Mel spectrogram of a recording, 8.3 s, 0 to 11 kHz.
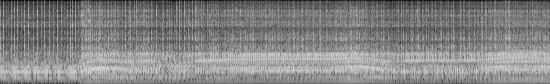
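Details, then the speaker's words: Echo ES2400 leaf blower two-stroke on a replacement HIPA copy carburetor (high-speed mixture screw only): buzzy pitch wandering up and down instead of holding steady; rough running from incorrect mixture, needs tuning. "so it does need a bit of a tune"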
